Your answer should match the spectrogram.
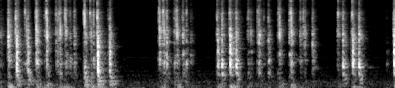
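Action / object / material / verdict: tap / plastic mechanical keyboard / plastic / none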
